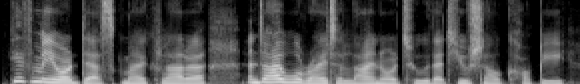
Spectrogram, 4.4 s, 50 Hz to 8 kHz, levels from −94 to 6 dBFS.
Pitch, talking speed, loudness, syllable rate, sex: 220 Hz, 250 wpm, -18 LUFS, 5.4 syllables/s, female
